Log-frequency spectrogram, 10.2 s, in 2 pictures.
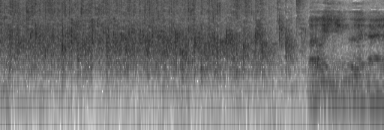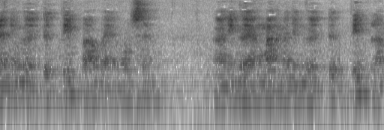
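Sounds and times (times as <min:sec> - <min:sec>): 
audience applause: 0:00.0 - 0:04.2
speech: 0:04.2 - 0:07.3, 0:08.0 - 0:10.2.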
